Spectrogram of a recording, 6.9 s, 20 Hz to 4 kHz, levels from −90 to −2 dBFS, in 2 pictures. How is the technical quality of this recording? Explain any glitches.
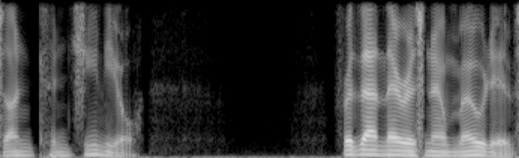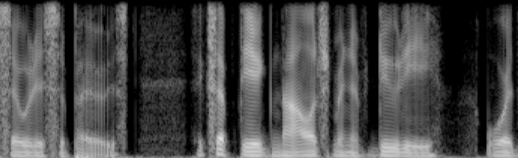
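The recording has a clear technical fault. Aliasing runs throughout: speech content above 4 kHz folds back below it, about 20 dB down, turning sibilants gritty and metallic. On a spectrogram, energy crowds hard against the 4 kHz edge, which fits a drop to 8 kHz sampling without filtering.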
